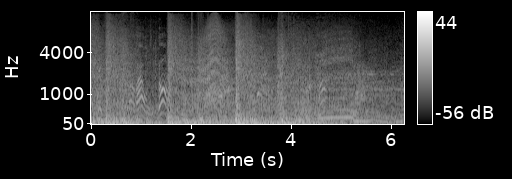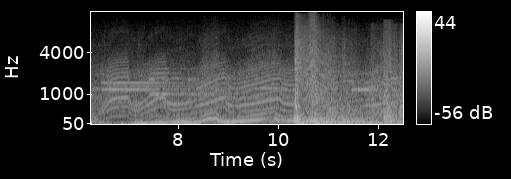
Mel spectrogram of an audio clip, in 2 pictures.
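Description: Racing car engines roar and whine, rising and falling in pitch.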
